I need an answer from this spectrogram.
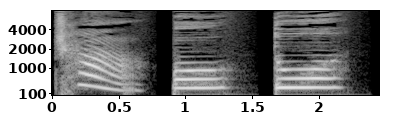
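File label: "chàbuduō", Mandarin Chinese; Giáo trình Hán ngữ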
